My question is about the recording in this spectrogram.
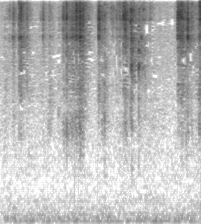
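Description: Scissors snipping through a stretchy wig cap: a faint, irregular run of short, sharp cuts.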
